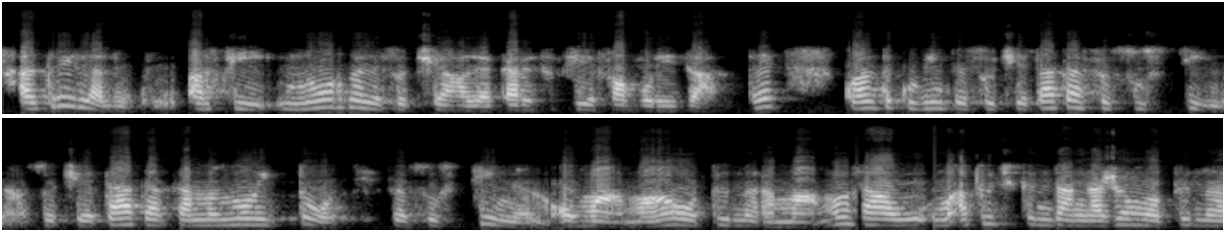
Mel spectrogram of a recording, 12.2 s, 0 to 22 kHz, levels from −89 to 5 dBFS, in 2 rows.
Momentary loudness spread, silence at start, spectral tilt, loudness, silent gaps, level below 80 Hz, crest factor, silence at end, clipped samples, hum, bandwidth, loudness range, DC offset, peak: 12 LU; 0 s; -4 dB/octave; -20 LUFS; none; -76 dBFS; 20 dB; 0 s; under 0.1%; none; 13 kHz; 4 LU; under 0.1%; 0 dBFS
